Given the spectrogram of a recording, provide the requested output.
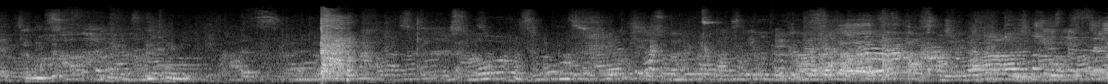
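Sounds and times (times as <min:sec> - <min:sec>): voices talking over one another: 0:03.1 - 0:11.0.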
